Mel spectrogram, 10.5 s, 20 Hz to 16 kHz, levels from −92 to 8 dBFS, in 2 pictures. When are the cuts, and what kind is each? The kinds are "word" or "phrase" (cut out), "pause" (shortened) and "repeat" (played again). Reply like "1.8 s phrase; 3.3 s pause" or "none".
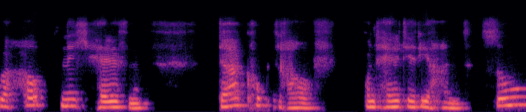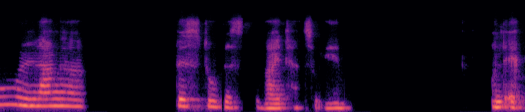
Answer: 2.7 s word; 7.5 s word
